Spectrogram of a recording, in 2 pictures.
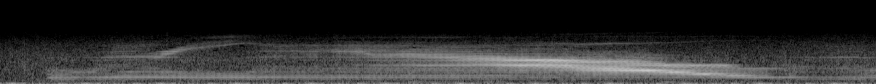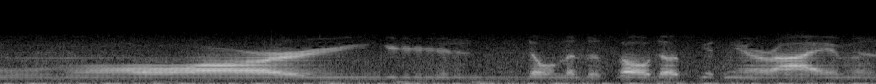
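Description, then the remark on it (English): A voice mimics a sawmill saw: a steady buzzing drone with whining pitch sweeps that rise and fall, swelling loud twice, then breaking into choppy bursts near the end. “Oh, it's pretty noisy now since they built that new sawmill. All you hear all day is this.”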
